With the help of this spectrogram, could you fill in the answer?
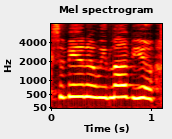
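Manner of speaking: high singsong mimicry of gushing friends. Woman mimicking her ex's friends on a call, gushing. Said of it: "all your friends would be like".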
